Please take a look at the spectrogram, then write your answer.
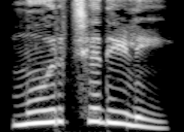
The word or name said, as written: ಮೂರ್ಛೆತಿಳಿ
